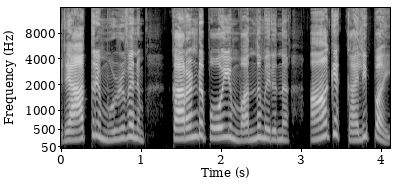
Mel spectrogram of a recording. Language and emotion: Malayalam, angry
